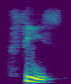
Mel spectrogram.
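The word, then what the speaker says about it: fils: 19थ century में French डेमेटिस्ट Alexander Dumas फीस। यह French है इसलिए यहां पर डमास में डमा एस साइलेंट रहेगा। एस एफ आई एल एस में एल साइलेंट रहेगा।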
